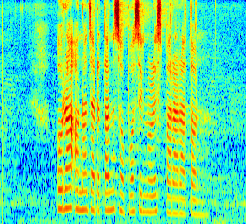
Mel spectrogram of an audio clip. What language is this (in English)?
Javanese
